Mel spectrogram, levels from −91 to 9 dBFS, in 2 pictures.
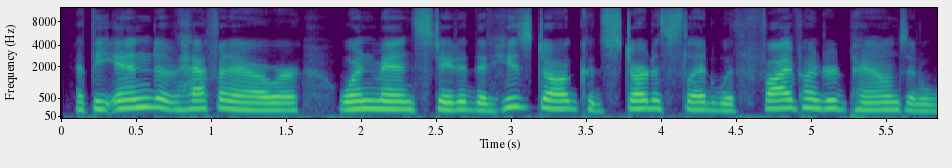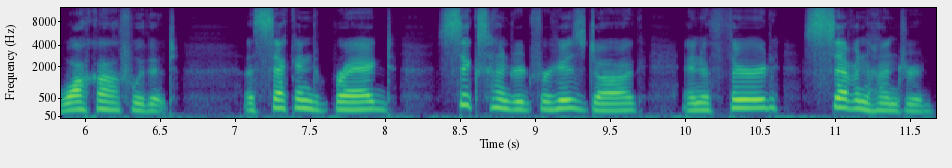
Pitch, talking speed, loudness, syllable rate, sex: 195 Hz, 200 wpm, -19 LUFS, 4.6 syllables/s, female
